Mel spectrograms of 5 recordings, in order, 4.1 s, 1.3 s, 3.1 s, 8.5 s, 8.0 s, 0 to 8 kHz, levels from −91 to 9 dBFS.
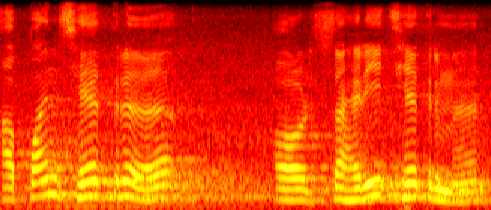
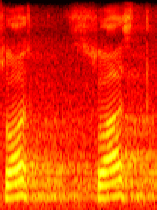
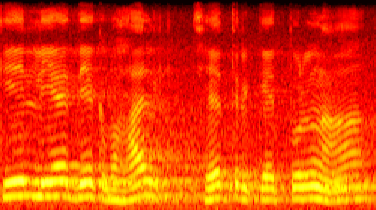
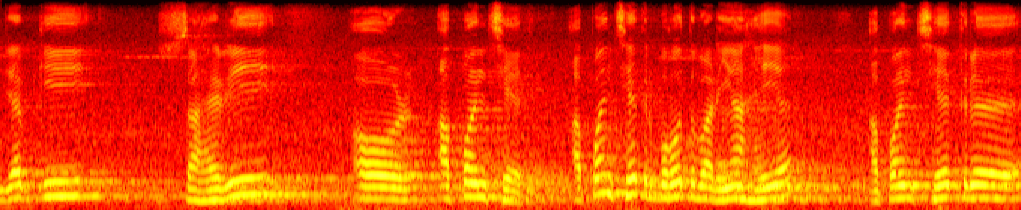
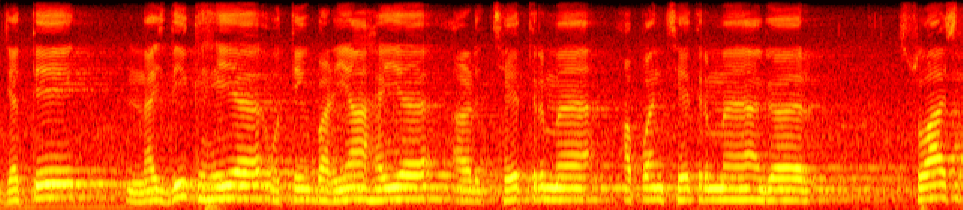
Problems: background sounds at intervals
